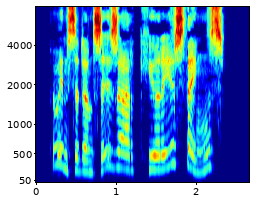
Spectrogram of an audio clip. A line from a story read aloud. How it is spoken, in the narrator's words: he said dryly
